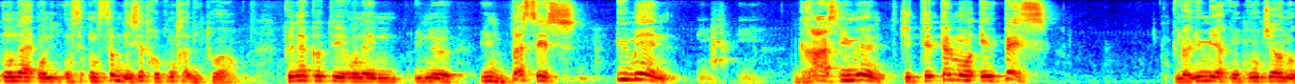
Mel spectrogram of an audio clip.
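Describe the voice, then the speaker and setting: A rabbi with a slightly high voice gives an animated Torah class in a family home, posing rhetorical questions to his listeners.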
